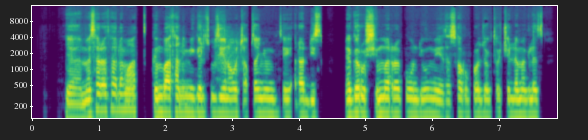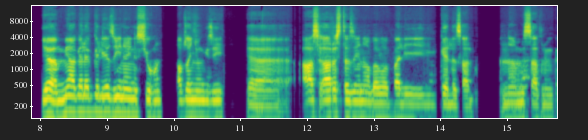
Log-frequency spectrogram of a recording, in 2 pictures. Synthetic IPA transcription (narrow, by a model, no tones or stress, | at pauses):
jɛməsəɾət̪ʰaləmat̪ɡ̥ɨmbat̪ʰanjɛmːiɡəlsʼuze̞nawo̞t͡ʃːaβzaɲːawnɡize̞ad̪ad̪ːis | nəɡəɾo̞t͡ʃːsimːərːəkʼuɨnd̪ihumjɛt̪ʰəsərːupɾo̞d͡ʒɛk̚t̪ʰo̞t͡ʃːɪnləməɡlət͡sʼ | jɛmːijaɡələɡːɨljɛzinajnət̪siho̞n | ʔaβzaɲːawnɡize̞ | aɾəst̪ʰəze̞nabəməbːalɡəlːəsʼalːuh | ʔɨnːamɨssʼat̪nəwɪɡə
